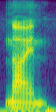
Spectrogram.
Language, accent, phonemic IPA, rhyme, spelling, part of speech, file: German, Germany, /naɪ̯n/, -aɪ̯n, nein, interjection, CPIDL German - Nein.ogg
- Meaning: no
